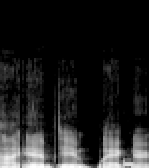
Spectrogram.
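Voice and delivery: slow, robotic, machine-like voice. Host mimics his co-host's self-introduction back to him, in a robotic Tim Wagner imitation. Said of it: "You kind of like".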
